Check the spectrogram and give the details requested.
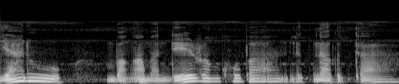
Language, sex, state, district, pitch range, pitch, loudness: Garo, male, Meghalaya, South Garo Hills, 95-140 Hz, 135 Hz, -17 LUFS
